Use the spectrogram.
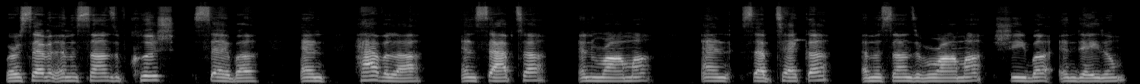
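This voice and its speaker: A Bible study host with a hoarse, strained voice, reading scripture aloud and adding earnest spiritual commentary, stumbling now and then over hard names. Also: mid-range voice, sharp tone. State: hoarse, losing voice.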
